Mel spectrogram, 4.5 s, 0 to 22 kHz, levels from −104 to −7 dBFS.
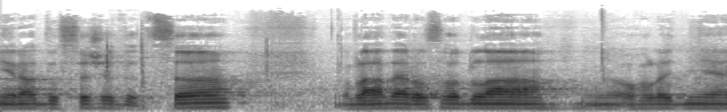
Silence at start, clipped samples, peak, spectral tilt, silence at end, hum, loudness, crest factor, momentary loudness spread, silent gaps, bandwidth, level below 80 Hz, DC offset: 0 s; under 0.1%; -10 dBFS; -5 dB/octave; 0 s; none; -28 LUFS; 18 dB; 16 LU; none; 16 kHz; -64 dBFS; under 0.1%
